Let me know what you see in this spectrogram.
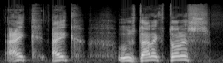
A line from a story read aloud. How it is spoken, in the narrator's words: roaring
